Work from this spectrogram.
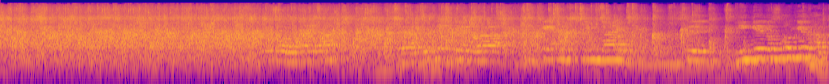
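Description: An audience applauds at a political protest rally in Japan, a dense, sustained clapping that swells throughout, with a voice speaking over it toward the end.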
